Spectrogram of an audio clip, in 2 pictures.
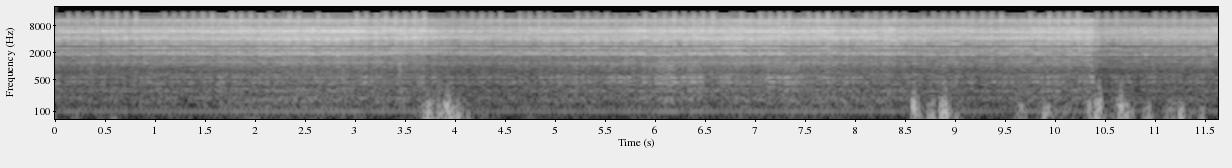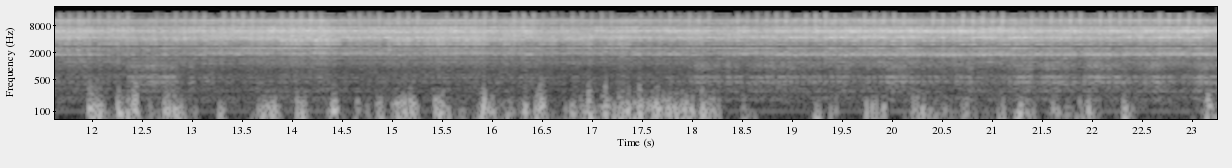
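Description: Fr. Sauter clockwork time switch winding its spring up: a steady mechanical whirr from its gear train, with some irregular low knocks from about a third of the way in.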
